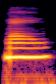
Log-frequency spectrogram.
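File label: "mao", tone 2, pronunciation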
